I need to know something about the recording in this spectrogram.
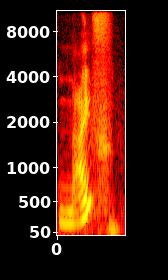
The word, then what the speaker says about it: knife: the silence letter k silent letter k yes knife nobody no nobody pronounces this as knife nobody nobody nobody so the correct pronunciation is knife not knock no knee knowledge and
